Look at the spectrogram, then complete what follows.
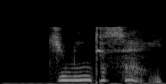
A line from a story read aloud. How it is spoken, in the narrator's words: said Hermione in a hushed voice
